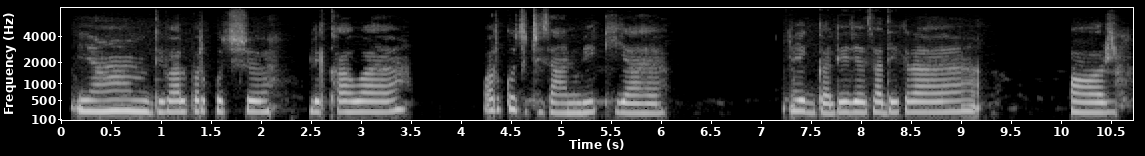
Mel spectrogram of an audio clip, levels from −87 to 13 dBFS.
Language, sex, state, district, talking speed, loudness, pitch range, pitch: Hindi, female, Chhattisgarh, Raigarh, 110 wpm, -17 LUFS, 230-260 Hz, 240 Hz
